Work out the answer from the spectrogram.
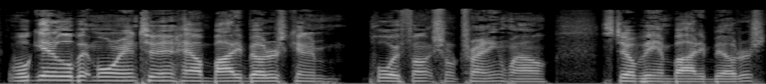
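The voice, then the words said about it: Slight Southern drawl. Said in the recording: “As you can tell, I'm from the South. I've got a bit of a Southern drawl.”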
